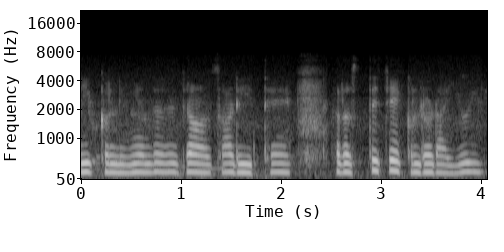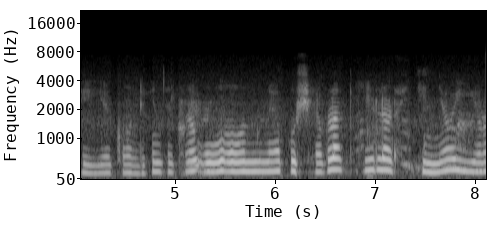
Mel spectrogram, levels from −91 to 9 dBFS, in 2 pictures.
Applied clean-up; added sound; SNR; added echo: none; none; none; none.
